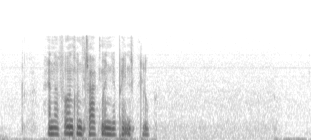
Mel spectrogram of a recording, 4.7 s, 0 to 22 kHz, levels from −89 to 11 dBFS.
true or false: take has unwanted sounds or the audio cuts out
false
